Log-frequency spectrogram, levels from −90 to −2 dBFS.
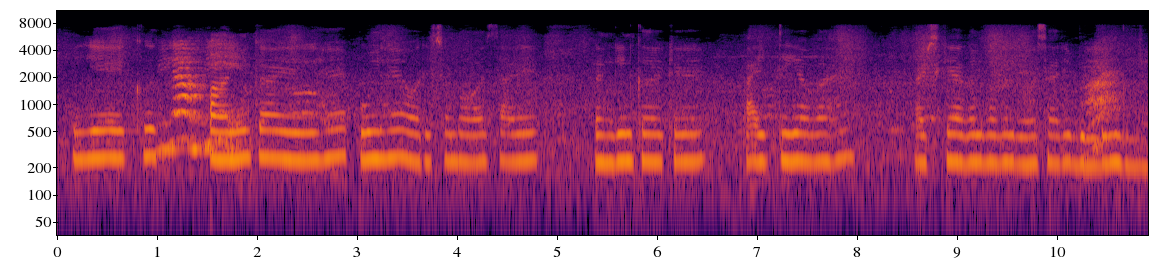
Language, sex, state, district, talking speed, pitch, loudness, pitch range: Hindi, female, Jharkhand, Jamtara, 155 wpm, 240 Hz, -31 LUFS, 230-255 Hz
